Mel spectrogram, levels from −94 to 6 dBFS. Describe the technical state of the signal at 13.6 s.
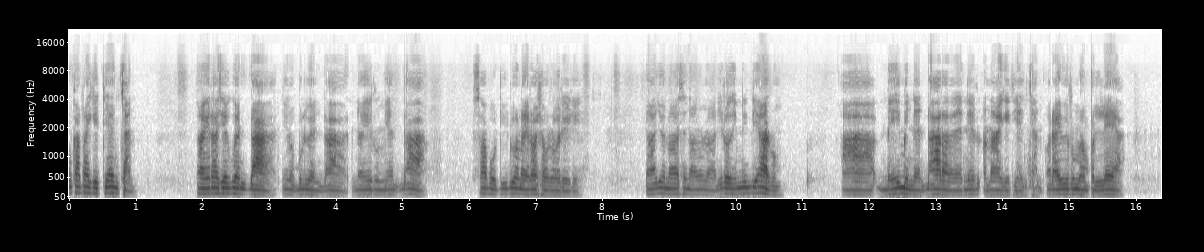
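At 13.6 s the speech carries Opus compression damage, present throughout the whole clip. It is plainly audible: the voice sounds rough and grainy, with a noisy sheen where detail should be. That is likely the CELT music mode at a low rate, around 16 kbps, filling starved bands with folded or noise energy. On a spectrogram the bands look full but smeared and speckled rather than holed, still reaching to about 20.2 kHz.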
